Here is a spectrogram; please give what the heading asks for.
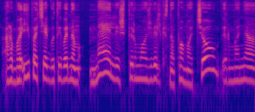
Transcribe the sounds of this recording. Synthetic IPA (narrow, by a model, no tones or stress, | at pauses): ɐ̰rbɐiːpɐt͡ʃjɛɪɡʊt̪ɐɪʋɐd̪ʲɪnɐmmʲɛɪlʲɪɪʃpʲɪrmoːʒʲʋʲɪlʲkʲɪːsnʲopɐmɐt͡ʃʲɛʊɪrmɐnʲɛ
